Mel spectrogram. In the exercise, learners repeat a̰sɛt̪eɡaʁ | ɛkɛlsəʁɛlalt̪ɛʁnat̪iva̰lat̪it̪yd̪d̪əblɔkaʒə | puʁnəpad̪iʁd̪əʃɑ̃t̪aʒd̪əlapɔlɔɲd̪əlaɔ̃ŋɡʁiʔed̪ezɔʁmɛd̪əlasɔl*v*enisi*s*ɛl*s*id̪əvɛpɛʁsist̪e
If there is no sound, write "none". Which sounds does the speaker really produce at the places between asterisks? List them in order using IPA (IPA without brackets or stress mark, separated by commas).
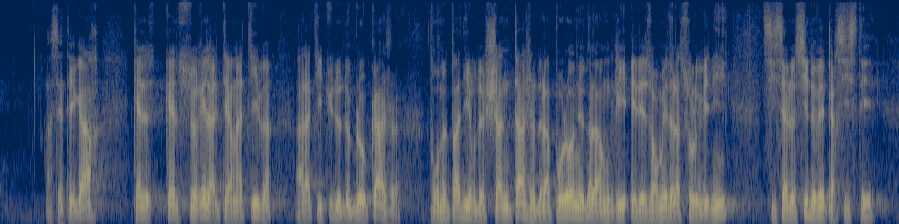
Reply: v, s, s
